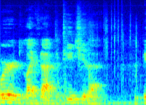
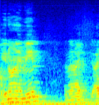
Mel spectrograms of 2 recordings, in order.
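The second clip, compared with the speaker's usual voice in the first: normal talking voice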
